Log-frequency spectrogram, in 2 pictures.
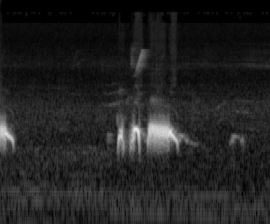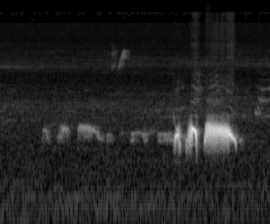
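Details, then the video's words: Captive decoy spotted dove luring wild doves with the thổ đồng style of voice. Two full loud phrases, each two brief coos ending in a sustained coo, are separated by gentle, muttered low notes and silence. "Chim Cu Mồi Kích Bổi Nhanh Nổi Hiệu Quả"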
